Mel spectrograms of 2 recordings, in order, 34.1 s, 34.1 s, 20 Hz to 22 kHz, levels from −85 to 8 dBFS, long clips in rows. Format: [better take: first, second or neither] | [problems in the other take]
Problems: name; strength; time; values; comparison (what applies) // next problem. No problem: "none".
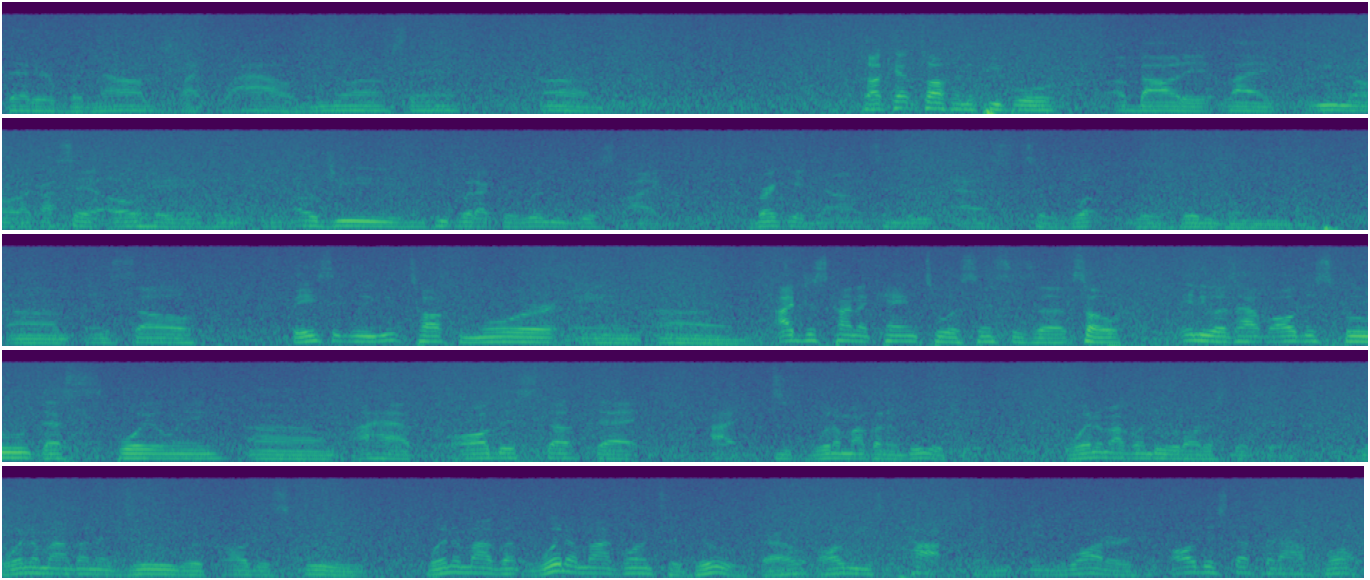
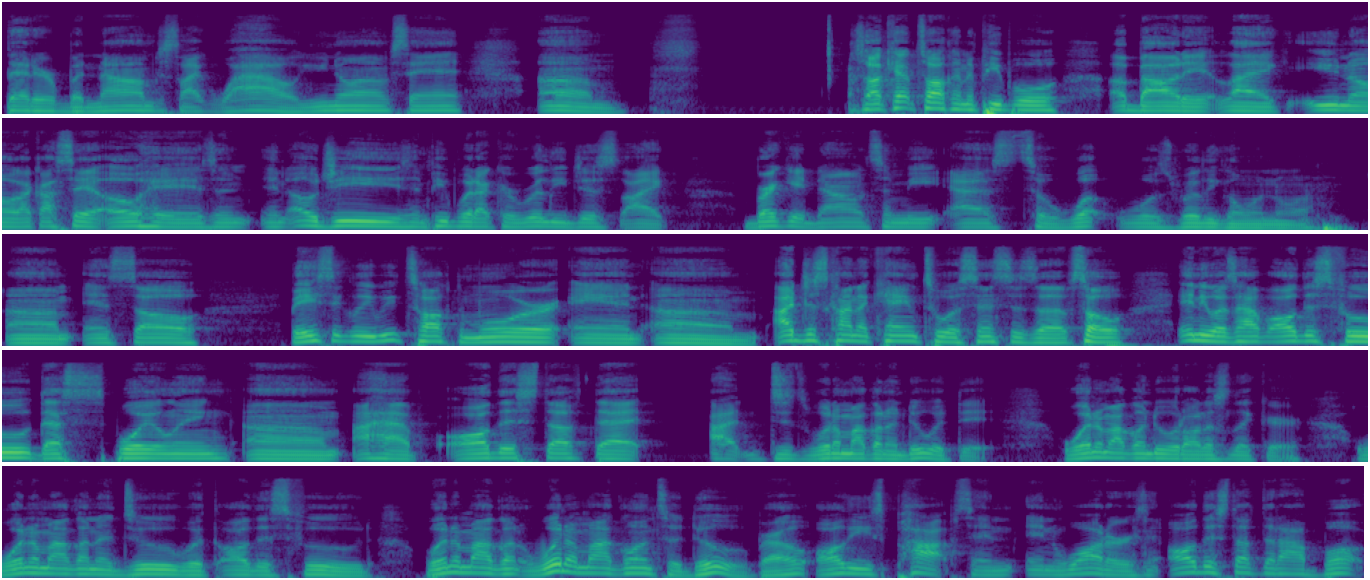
second | hiss; loud; throughout; 2 dB below the speech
